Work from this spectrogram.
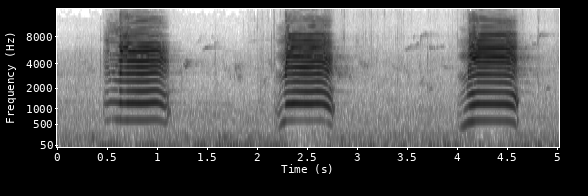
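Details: Newborn white-tailed deer fawn, lost in a quiet suburban neighborhood, calling out for its mother; three loud, nasal, bleating cries, each about half a second, evenly spaced roughly every one and a half seconds, with a quiet background.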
